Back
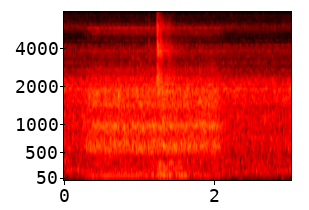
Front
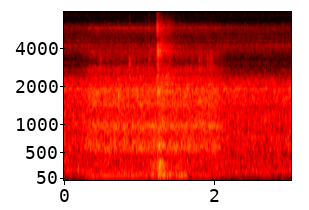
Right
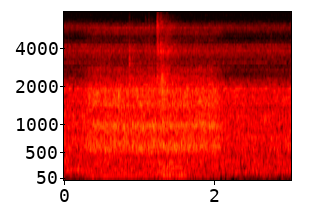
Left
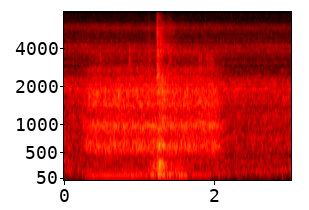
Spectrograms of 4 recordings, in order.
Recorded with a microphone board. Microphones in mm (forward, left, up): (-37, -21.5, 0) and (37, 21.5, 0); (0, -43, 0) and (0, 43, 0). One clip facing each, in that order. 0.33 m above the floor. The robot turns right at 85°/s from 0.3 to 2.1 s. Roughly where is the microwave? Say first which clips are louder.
Front 1 dB, left 1 dB; ahead left.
